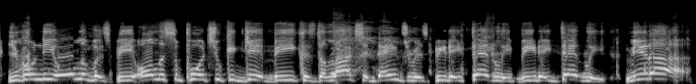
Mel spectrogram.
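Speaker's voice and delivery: high-pitched, urgent hype talk; excited street-style warning; hyped rapper's warning. Acted. Acted warning to rapper Cam.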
